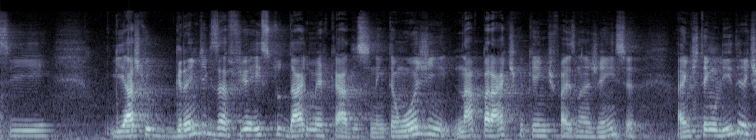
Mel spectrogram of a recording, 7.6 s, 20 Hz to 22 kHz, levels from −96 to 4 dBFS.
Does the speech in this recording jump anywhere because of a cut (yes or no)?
yes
